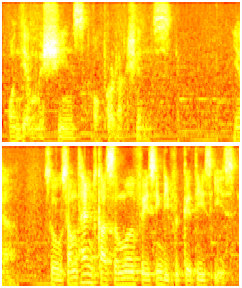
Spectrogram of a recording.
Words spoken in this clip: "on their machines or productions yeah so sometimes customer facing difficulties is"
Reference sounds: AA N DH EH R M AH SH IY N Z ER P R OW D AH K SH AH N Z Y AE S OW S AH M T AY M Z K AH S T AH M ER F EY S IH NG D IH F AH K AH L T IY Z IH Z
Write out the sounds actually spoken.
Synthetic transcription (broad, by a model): AA N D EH M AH SH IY N S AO P R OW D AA K SH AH N S Y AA S OW S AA M T AY M S K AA S T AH M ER F EY S IH NG D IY F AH K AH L T IY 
